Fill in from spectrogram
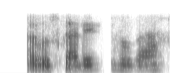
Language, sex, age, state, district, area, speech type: Hindi, female, 30-45, Bihar, Vaishali, rural, conversation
